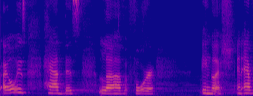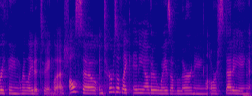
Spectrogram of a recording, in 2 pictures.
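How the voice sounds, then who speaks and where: A young woman with a slight Polish accent, a language mentor talking earnestly about her own learning, with lots of "like" fillers. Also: high-pitched. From Poland. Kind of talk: personal vlog monologue.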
